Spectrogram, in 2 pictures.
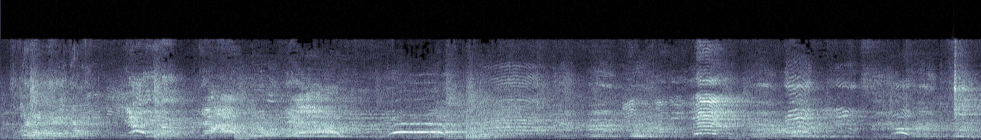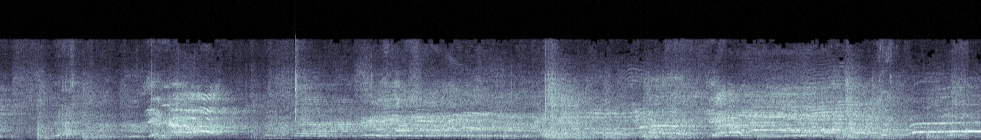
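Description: Wrestlers' bodies hitting the ring canvas and ropes in repeated thuds and slams, under a crowd shouting and yelling throughout, with some long held yells.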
